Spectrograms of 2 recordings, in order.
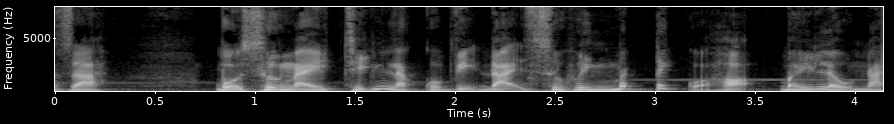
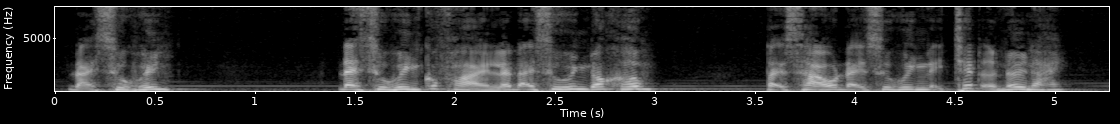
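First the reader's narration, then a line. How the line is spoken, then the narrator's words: Sudden scream. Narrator (Vietnamese): cậu ta bỗng thét lên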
